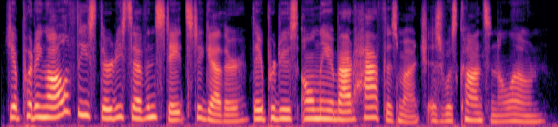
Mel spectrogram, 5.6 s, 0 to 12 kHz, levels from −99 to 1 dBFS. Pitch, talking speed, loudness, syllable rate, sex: 225 Hz, 205 wpm, -18 LUFS, 6.5 syllables/s, female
